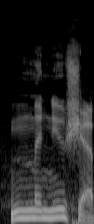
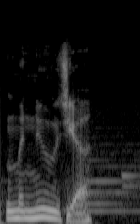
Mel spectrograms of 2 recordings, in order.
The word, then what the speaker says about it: Manusia: In like fashion, to the I just keep wanting to pronounce it minutia, but it's not. It's Manusia.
